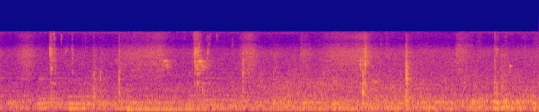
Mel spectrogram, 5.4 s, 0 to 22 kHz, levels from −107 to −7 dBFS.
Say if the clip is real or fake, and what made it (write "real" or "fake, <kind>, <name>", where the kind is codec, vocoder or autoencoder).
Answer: real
